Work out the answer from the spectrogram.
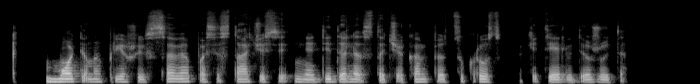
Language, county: Lithuanian, Vilnius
